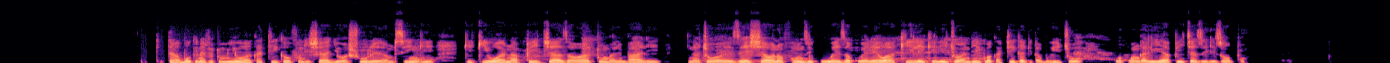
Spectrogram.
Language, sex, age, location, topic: Swahili, male, 25-35, Dar es Salaam, education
